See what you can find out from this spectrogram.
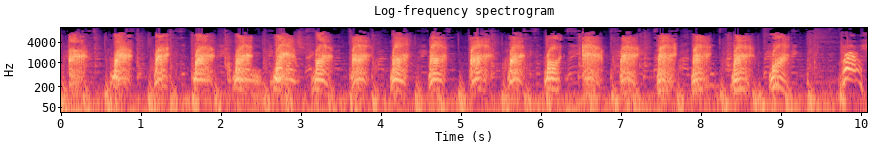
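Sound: imitated duck quacking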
